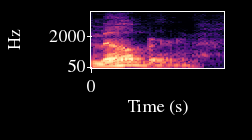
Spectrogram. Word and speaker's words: Melbourne: And actually not Melbourne. Think of another and place. And you say, I think place. You pronounce it Melbourne. You don't Melbourne, do the Melbourne. Not the American.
